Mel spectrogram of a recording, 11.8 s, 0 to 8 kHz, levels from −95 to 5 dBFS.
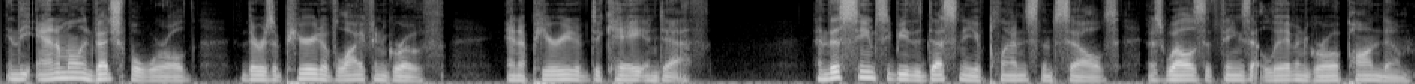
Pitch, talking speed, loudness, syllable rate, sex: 110 Hz, 215 wpm, -21 LUFS, 5.9 syllables/s, male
